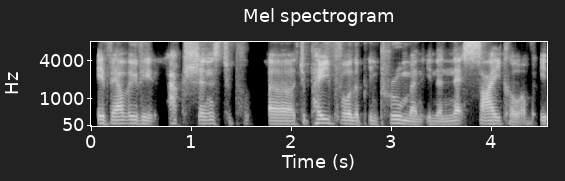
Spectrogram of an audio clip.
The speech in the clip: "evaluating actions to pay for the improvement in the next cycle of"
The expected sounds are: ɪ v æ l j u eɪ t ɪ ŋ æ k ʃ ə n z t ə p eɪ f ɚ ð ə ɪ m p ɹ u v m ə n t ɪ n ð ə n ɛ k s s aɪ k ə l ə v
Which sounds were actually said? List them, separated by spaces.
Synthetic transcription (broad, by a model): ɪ v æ l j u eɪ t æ k ʃ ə n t t ə p eɪ f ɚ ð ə ɪ m p ɹ u v m ə n t ɪ n ð ə n ɛ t s aɪ k ə l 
